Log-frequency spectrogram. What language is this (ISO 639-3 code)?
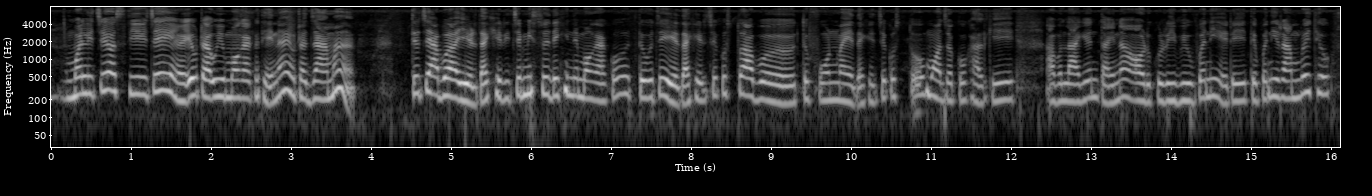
nep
